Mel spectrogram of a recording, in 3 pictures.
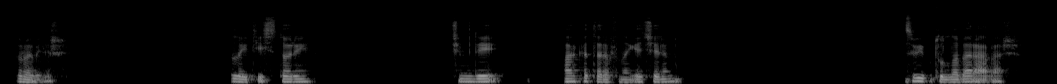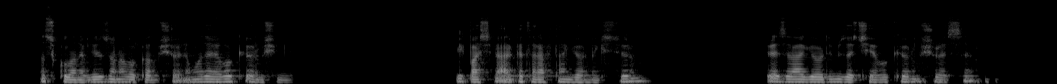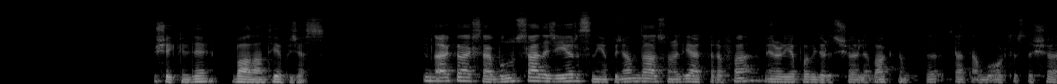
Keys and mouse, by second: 1.9 click, 4.9 middle click, 6.3 middle click, 11.5 middle click, 17.3 middle click, 20.4 middle click, 25.1 click, 29.2 middle click, 30.3 middle click.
